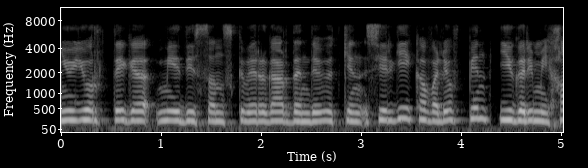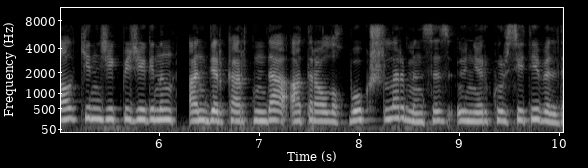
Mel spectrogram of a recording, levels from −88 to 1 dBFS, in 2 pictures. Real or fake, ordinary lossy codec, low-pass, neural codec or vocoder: real; none; 7.2 kHz; none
